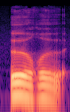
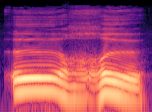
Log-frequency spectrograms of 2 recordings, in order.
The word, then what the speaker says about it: heureux: voulaient prononcé deux fois heureux donc ne ne regardez pas le h ne regardait pas le x ne regardait pas le eu juste fermer les yeux visualiser c'est cette combinaison heureux heureux et après vous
